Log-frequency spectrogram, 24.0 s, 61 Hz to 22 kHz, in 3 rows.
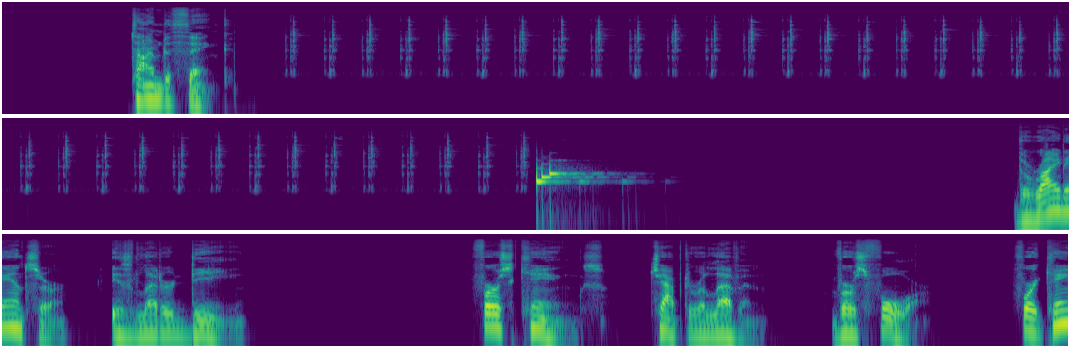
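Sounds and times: clock-like ticking: 2.1s - 12.0s
ringing ding: 12.0s - 12.8s.

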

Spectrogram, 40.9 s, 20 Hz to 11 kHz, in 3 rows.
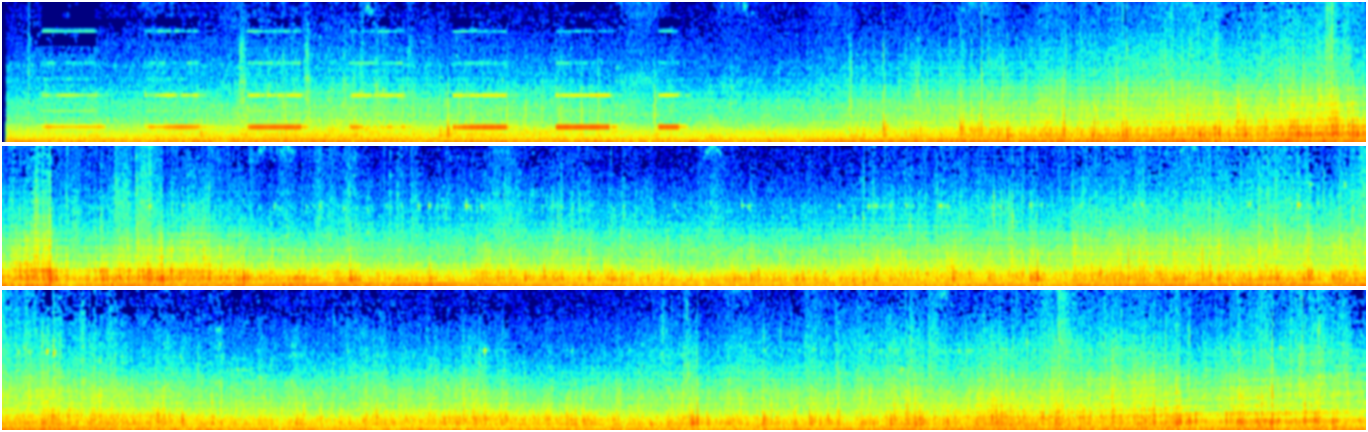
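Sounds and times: truck engine running: 0.0s - 40.9s
electronic warning beeps: 0.4s - 7.0s.

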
